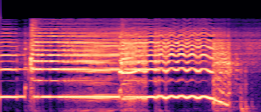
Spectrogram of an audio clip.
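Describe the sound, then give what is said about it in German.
A distorted electric guitar bends a string up to match the same target note fretted on another string in unison; the two tones waver and beat against each other before the bent note drops away at the end. “Und ein schöner Effekt ist, finde ich, auch wenn man Banding macht und dann noch den ähm, Ton, zu dem man ziehen will, noch zusätzlich äh, auf einer anderen Seite greift.”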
